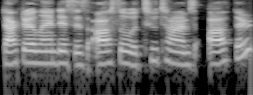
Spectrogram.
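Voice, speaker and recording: A woman's voice: medium pitch, steady tone, a little fast, fairly bright tone. A woman hosting a podcast, reading a guest introduction and chatting in an upbeat way. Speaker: podcast host. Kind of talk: scripted guest introduction and casual chat.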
